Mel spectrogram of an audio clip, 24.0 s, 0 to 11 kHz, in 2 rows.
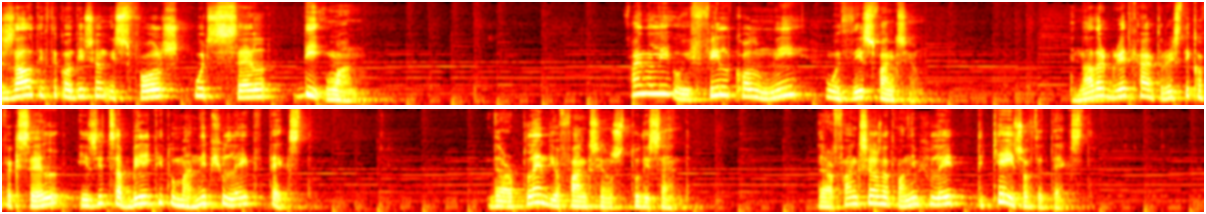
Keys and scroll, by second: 4.0 Return.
